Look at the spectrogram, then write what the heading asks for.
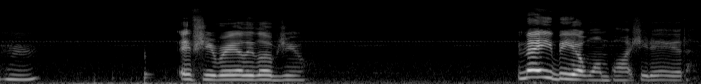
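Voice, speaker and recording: A woman playing a composed police detective in an audio roleplay, firm yet kindly, with a measured, folksy, knowing delivery. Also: medium pitch, smooth, dry recording. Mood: soft, consoling.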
